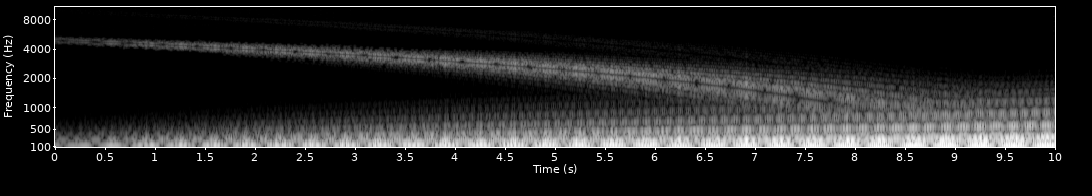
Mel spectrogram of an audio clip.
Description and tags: sonido despertador generado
